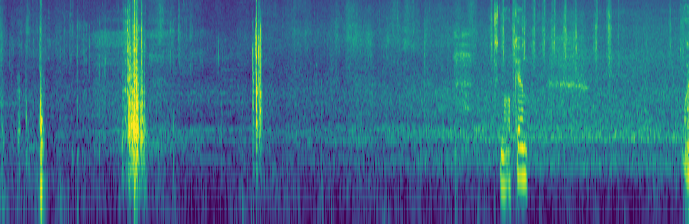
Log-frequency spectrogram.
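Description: Honeybees buzz around an opened beehive with frames and feeder pockets, a continuous soft hum under a few sharp knocks and scrapes of hive parts, with a brief spoken remark.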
